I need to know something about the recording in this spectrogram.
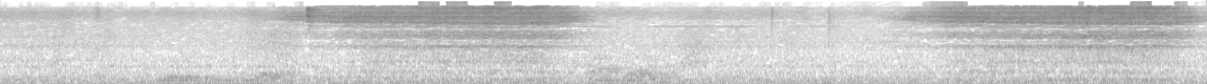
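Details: Office worker asleep in a workplace room, recorded by a coworker: loud, rough snoring with two drawn-out breath cycles, audible across the room, plus room noise.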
